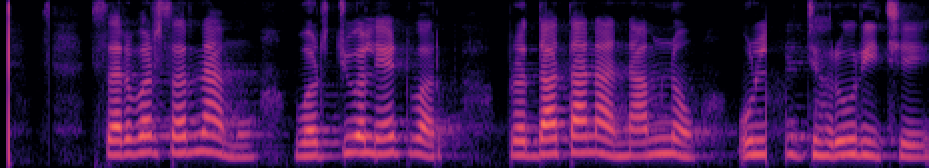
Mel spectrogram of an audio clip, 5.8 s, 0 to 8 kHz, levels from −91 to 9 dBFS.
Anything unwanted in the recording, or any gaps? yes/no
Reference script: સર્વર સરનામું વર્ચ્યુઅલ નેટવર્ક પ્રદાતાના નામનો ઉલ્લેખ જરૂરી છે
yes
